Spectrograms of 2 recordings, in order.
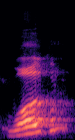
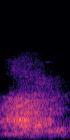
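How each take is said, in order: First: "Welcome" said as wolkum, clear and rising; "Welcome" spoken as wolkum for the choir to echo; model pronunciation. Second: "Welcome" echoed back as wolkum; the choir answers "Welcome" as wolkum. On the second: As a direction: repeat "Welcome" as wolkum after the teacher. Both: Shown as a demonstration. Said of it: "can you say".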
